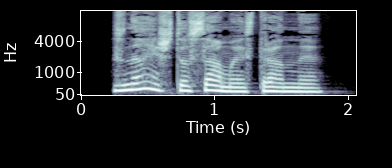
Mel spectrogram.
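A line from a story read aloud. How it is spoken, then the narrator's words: Sigh, female. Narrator (Russian): вздохнула Алексия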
